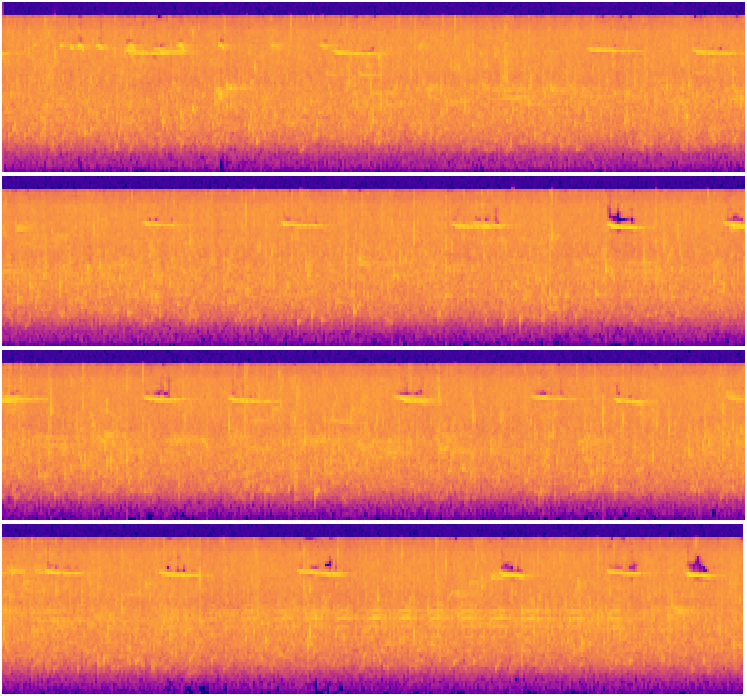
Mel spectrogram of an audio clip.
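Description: Steady running water, with short high-pitched chirps repeating about once a second over it.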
